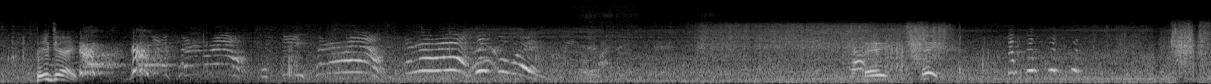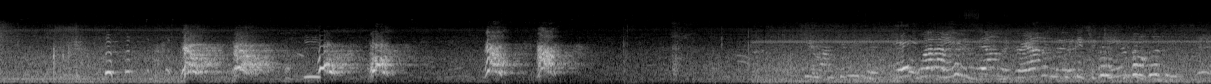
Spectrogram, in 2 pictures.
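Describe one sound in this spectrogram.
Children squeal and shout excitedly nearby.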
